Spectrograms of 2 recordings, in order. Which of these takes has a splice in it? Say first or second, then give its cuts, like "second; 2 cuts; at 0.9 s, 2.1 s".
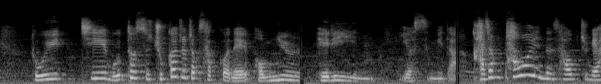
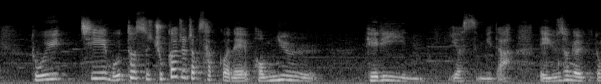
first; 2 cuts; at 3.0 s, 4.6 s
